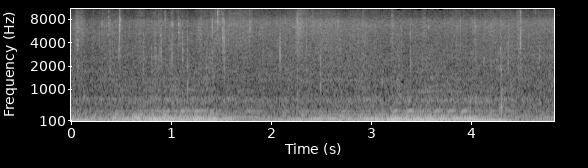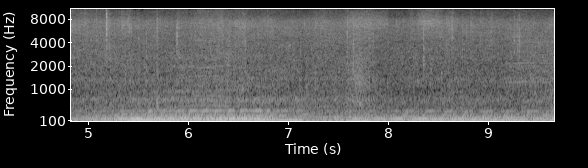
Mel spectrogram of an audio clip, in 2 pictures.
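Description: Truck engine running low and steady, heard from inside the cab, swelling and easing every couple of seconds as it moves slowly. There is a brief low thump about three quarters of the way through.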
